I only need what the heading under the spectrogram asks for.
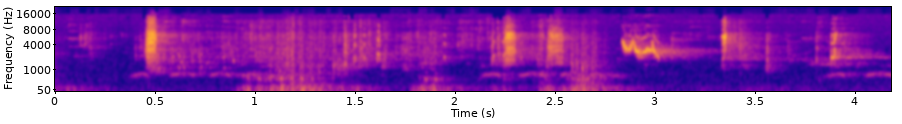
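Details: Happy budgerigar chirping: sharp chirps and a brief warbled phrase mixed with splashing, water-like noises and soft thuds.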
